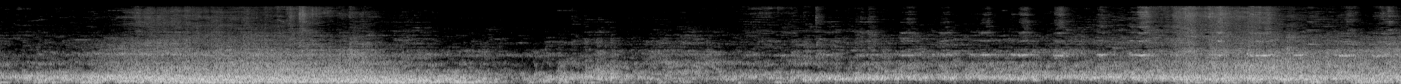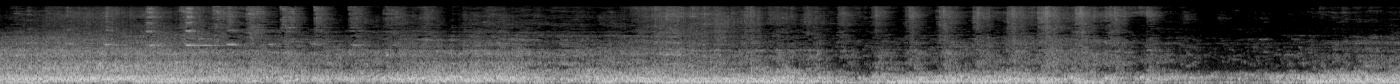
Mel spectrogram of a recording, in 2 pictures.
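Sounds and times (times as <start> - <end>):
train wheels rumbling on rail: 0.0 - 28.0
wheels clicking over rail joints: 0.0 - 28.0
high wheel squeals: 7.7 - 17.8.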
